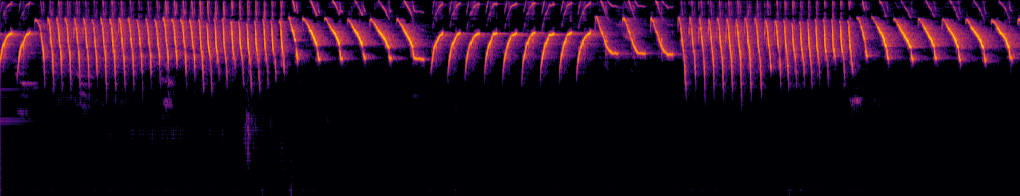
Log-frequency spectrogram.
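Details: Canary delivering a long 'cengkok mewah' song meant for young canaries to learn from: very fast buzzy high trills alternate with series of clear descending whistled slurs, looping through about ten seconds of continuous singing.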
